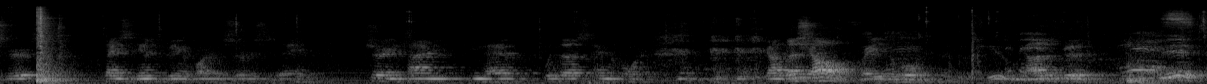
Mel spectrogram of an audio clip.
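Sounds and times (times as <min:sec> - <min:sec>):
man speaking: 0:07.5 - 0:12.0.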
